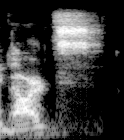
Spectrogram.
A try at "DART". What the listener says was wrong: Okay, so darts, or dart, there's no S on the end.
